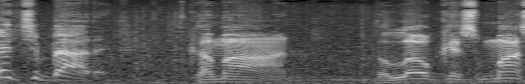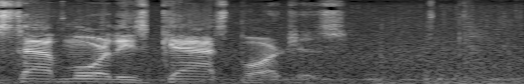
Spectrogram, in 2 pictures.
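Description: A man answers in a deep, firm voice, close by.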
